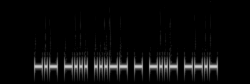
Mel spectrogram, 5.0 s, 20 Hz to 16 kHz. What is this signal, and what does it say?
Morse code, heard as a keyed tone, about 24 wpm, 700 Hz. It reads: KB3TXQ
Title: Speed Racing - USA 2x3 Call Signs 20wpm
